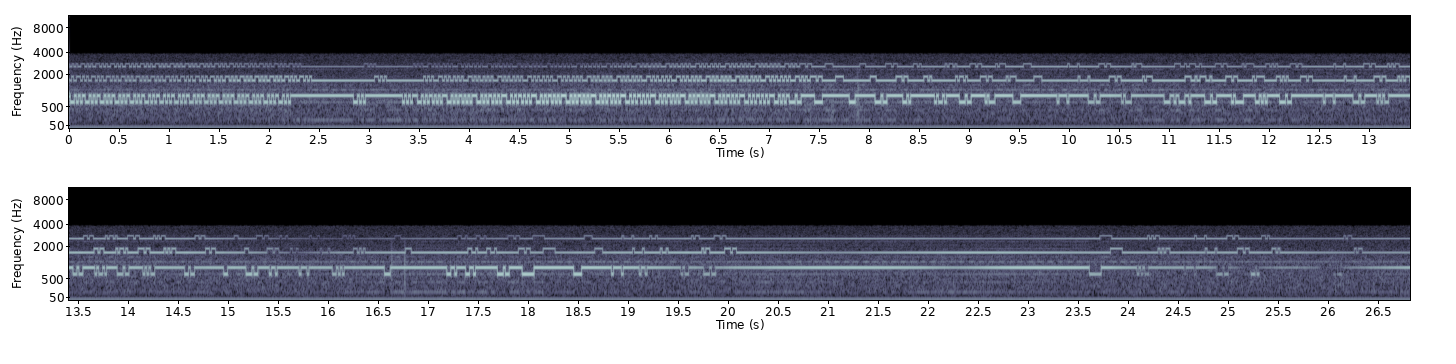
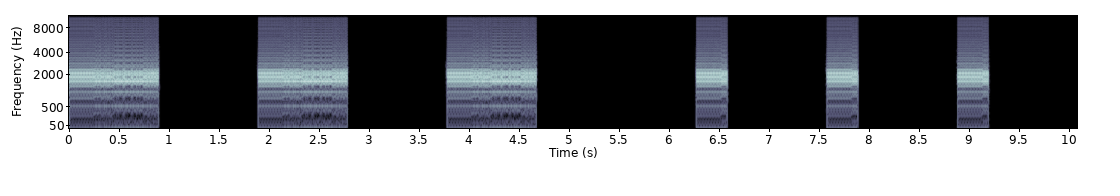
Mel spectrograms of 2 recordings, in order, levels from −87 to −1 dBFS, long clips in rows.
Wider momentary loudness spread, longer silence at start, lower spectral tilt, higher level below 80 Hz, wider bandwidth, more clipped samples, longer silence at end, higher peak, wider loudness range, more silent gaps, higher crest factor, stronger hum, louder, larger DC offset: about the same, 7 LU vs 7 LU; about the same, 0 s vs 0 s; first, -6 dB/octave vs 2 dB/octave; about the same, -68 dBFS vs -64 dBFS; second, 4 kHz vs 11 kHz; neither; second, 0 s vs 0.9 s; second, -12 dBFS vs -8 dBFS; about the same, 5 LU vs 4 LU; neither; about the same, 10 dB vs 10 dB; neither; second, -23 LUFS vs -13 LUFS; first, 0.4% vs under 0.1%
